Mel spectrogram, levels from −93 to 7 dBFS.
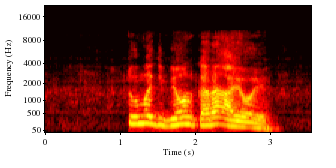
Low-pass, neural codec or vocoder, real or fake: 10.8 kHz; codec, 44.1 kHz, 7.8 kbps, Pupu-Codec; fake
